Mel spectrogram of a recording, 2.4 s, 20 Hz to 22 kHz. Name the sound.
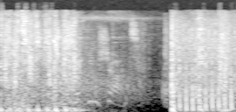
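gunfire in the video game Fallout 76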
